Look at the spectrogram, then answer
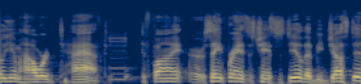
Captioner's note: signal beeps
